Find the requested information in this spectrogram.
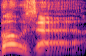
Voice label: French EU Announcer; Bowser; SSBB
